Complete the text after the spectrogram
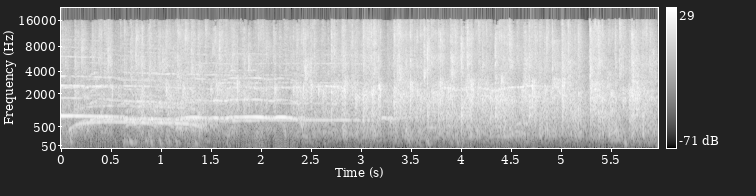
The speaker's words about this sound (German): Würde ich so einen Applaus einmal von meiner Klasse bekommen, das wäre großartig, würde viel mehr Spaß machen.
